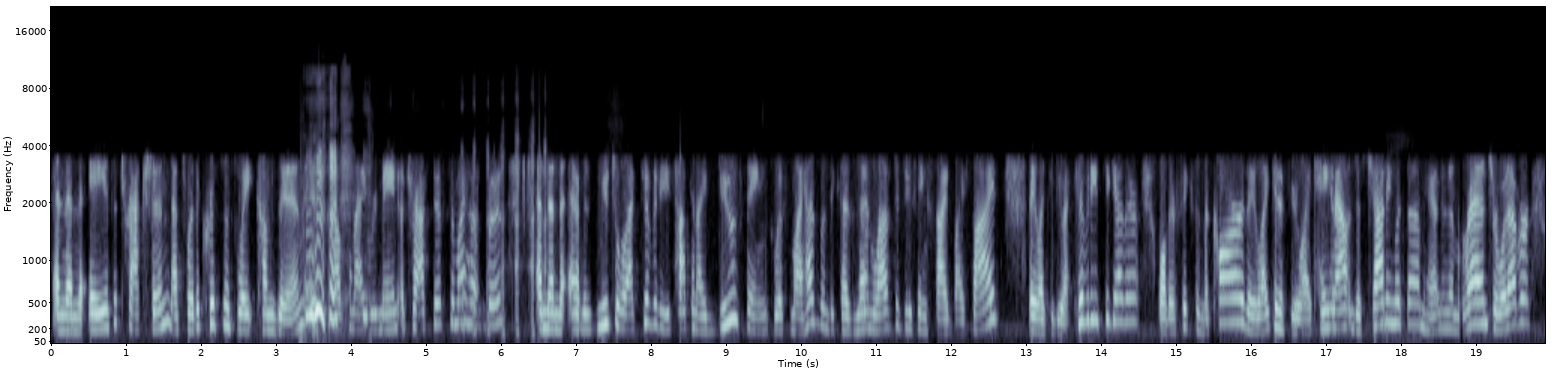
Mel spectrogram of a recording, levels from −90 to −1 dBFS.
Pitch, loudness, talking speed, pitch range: 195 Hz, -24 LUFS, 230 wpm, 180-245 Hz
